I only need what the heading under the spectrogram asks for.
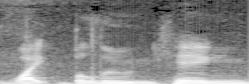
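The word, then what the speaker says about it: WhtBllnKing: is your Twitter and my Twitter handle it's pronounced white balloon King but it's spelled wh t b l l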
